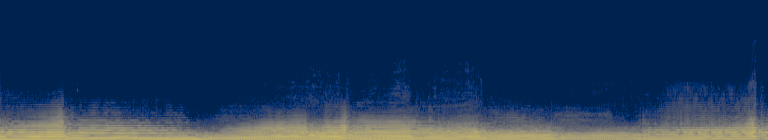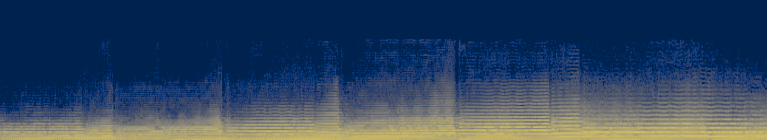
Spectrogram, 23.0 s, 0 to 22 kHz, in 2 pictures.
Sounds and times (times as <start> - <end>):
French horn: 0.0 - 23.0
Trombone: 0.0 - 23.0.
